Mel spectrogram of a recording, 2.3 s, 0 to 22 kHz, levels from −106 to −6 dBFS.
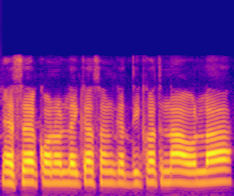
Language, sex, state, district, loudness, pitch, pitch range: Bhojpuri, male, Bihar, Muzaffarpur, -14 LUFS, 195 Hz, 185-200 Hz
